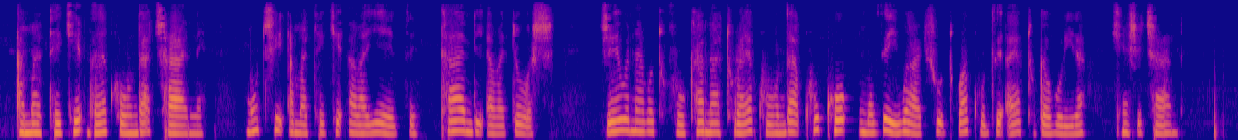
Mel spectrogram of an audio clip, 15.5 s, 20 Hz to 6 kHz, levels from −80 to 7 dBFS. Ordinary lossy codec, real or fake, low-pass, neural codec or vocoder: MP3, 32 kbps; fake; 5.4 kHz; codec, 44.1 kHz, 7.8 kbps, Pupu-Codec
